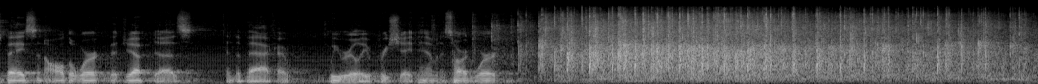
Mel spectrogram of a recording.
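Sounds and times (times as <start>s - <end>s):
speech: 0.0s - 5.3s
audience clapping: 4.7s - 10.3s.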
